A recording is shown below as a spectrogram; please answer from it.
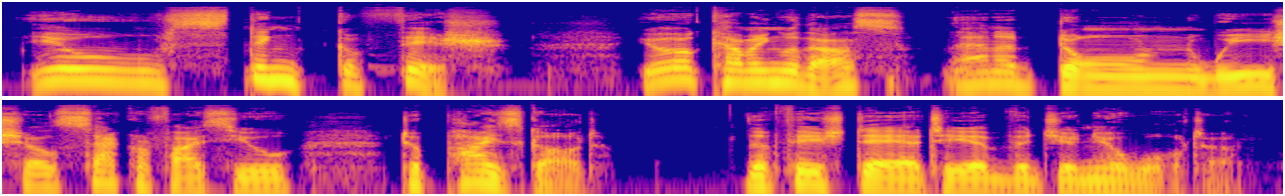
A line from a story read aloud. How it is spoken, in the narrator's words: The rider laughed and replied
